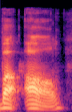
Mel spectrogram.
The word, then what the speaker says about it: Baal: Because at the end of the day b a a l ball ba all is is pronounced ba all.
